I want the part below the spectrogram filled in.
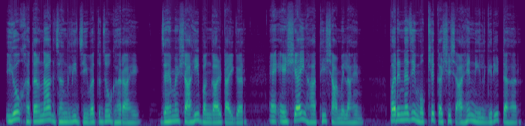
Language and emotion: Sindhi, neutral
